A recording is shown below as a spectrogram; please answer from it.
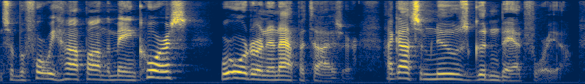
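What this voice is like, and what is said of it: New Jersey accent. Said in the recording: “my Danny DeVito kind of sounding accent ... I'm from New Jersey”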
